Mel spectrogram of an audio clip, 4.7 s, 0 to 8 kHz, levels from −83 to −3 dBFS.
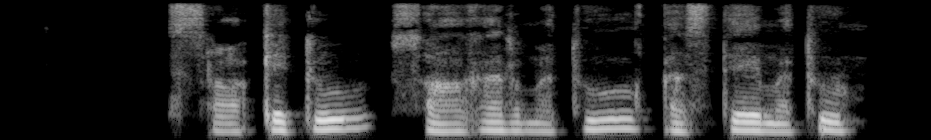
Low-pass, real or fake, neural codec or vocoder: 7.2 kHz; fake; codec, 16 kHz in and 24 kHz out, 2.2 kbps, FireRedTTS-2 codec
